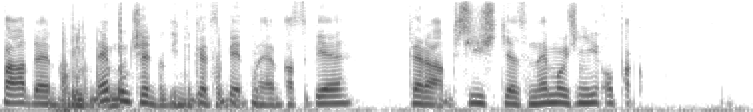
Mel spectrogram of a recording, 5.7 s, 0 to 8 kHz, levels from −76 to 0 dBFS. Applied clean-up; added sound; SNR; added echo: neural diffusion model UNIVERSE++.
